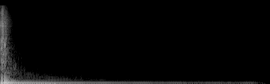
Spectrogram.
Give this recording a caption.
Close up sound of a very light bow
20, bow, pound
